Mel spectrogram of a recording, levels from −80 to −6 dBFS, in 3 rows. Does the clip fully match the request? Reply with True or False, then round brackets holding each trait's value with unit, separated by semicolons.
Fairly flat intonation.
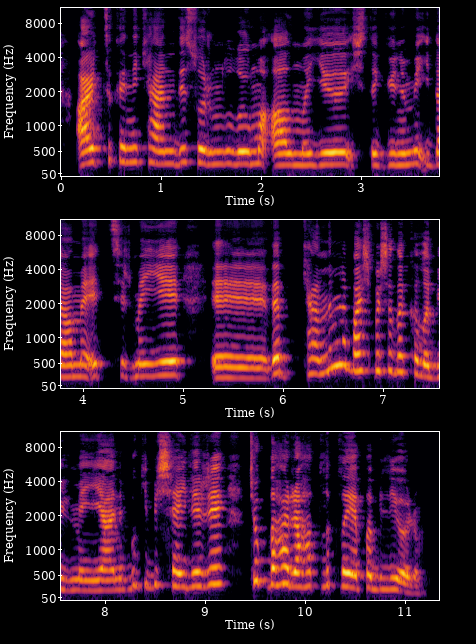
False (5.4 semitones)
